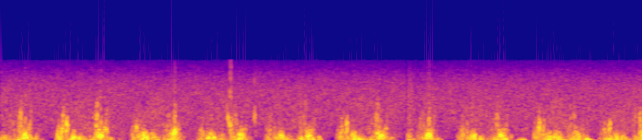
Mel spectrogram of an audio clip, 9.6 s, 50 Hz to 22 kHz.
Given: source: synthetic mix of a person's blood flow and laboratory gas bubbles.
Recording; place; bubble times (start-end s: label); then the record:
Doppler ultrasound of blood flow; precordium
3.39-3.53 s: bubbles
3.79-3.84 s: bubbles
From the record:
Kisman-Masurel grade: 122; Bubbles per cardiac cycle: 1 to 2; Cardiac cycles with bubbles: 10 to 50%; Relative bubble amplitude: moderate (0.250 to 0.450); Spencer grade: 2 (many but less than half of the cardiac periods contain bubble signals, singularly or in groups); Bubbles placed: only in the low amplitude regions of the cardiac cycle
